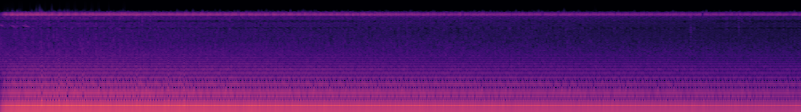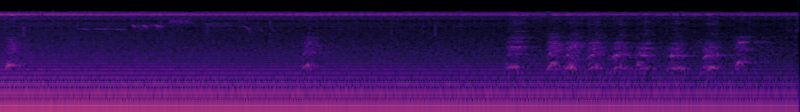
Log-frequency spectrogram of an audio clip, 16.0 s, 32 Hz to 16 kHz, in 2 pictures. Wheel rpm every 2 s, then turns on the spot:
0, 0, 0, 0, 0, 0, 0, 0.
none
